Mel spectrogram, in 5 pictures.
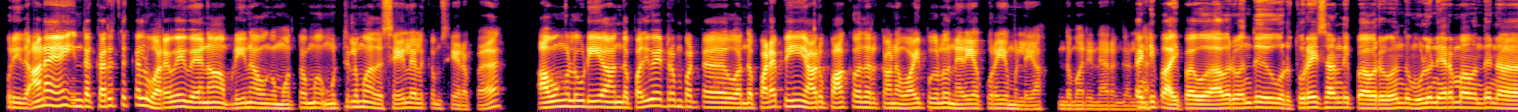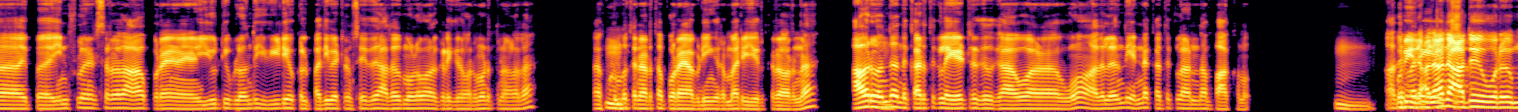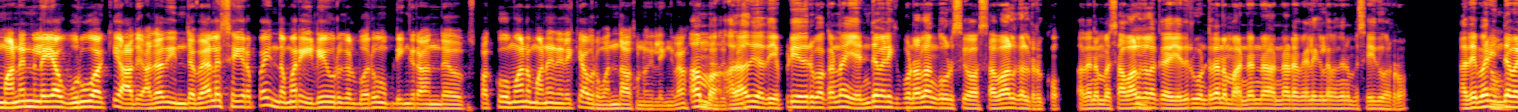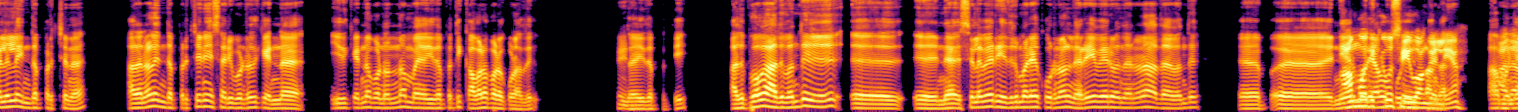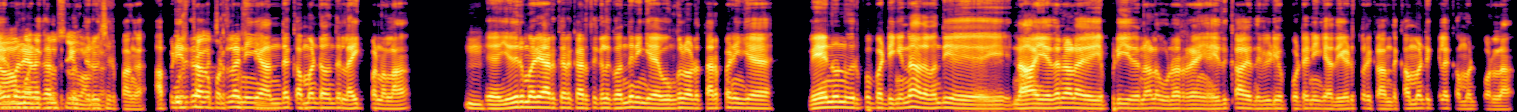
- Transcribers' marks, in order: "பாப்பதற்கான" said as "பாக்குவதற்கான"; in English: "இன்ஃப்ளூயன்சரா"
- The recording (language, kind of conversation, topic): Tamil, podcast, குறிப்புரைகள் மற்றும் கேலி/தொந்தரவு பதிவுகள் வந்தால் நீங்கள் எப்படி பதிலளிப்பீர்கள்?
